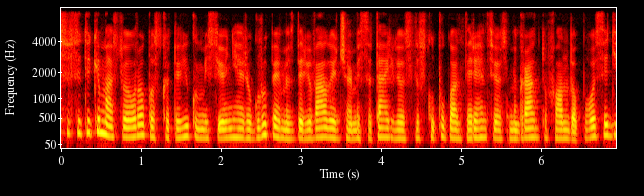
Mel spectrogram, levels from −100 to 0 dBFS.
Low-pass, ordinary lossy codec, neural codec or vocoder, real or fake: 7.2 kHz; Opus, 64 kbps; autoencoder, 22.05 kHz, a latent of 192 numbers a frame, VITS, trained on one speaker; fake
